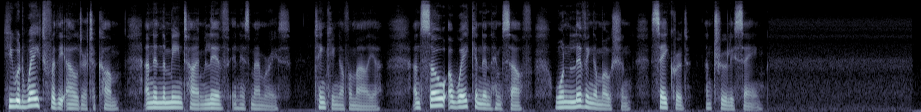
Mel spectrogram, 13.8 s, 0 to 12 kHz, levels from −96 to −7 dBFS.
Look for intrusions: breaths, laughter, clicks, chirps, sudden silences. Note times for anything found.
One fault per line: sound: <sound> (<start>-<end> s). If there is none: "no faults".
no faults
